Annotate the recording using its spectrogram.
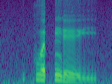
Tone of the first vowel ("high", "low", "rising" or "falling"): high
